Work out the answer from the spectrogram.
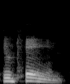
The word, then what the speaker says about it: Duquesne: And And it's- Duquesne and Duquesne. That's how you say it. Duquesne.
